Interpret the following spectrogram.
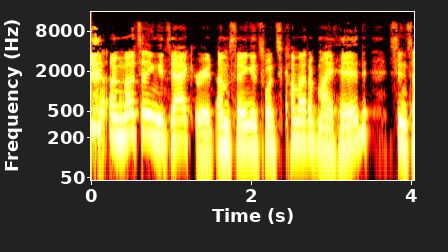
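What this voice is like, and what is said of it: Usual voice. Nothing is said of it.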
